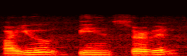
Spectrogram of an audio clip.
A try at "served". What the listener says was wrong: Careful pronunciation of served. Served. Served, not served. Served. One syllable.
